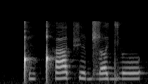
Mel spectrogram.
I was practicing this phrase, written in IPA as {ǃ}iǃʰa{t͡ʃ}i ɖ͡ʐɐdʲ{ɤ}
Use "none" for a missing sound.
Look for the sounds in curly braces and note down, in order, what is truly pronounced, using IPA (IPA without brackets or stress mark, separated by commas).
ǃ, t͡ʃ, ɤ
